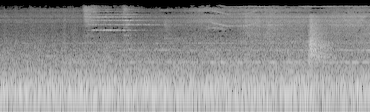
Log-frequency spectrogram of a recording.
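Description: NJ Transit train moving with a steady rumble. High-pitched wheel squeal comes about two seconds in, and a short burst of hiss about six seconds in.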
